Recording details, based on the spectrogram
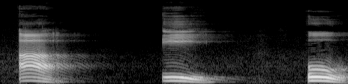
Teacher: Ketika kita membaca huruf hamzah yang di fathah a, maka harus ditekan ke bawah karena makharijul hurufnya ada di jauh, di al-halqu, tenggorokan yang paling bawah. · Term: syiddah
